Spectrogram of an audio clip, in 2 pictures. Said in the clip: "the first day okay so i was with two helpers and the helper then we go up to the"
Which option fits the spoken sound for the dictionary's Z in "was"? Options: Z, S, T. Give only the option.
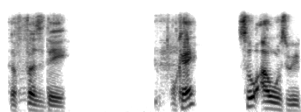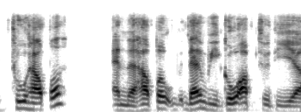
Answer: S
